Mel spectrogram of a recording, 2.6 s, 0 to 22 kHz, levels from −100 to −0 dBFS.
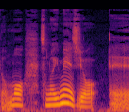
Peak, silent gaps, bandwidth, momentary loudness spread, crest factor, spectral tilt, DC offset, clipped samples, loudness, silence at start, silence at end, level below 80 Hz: -14 dBFS; none; 16 kHz; 14 LU; 14 dB; -6 dB/octave; under 0.1%; under 0.1%; -29 LUFS; 0 s; 0 s; -48 dBFS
